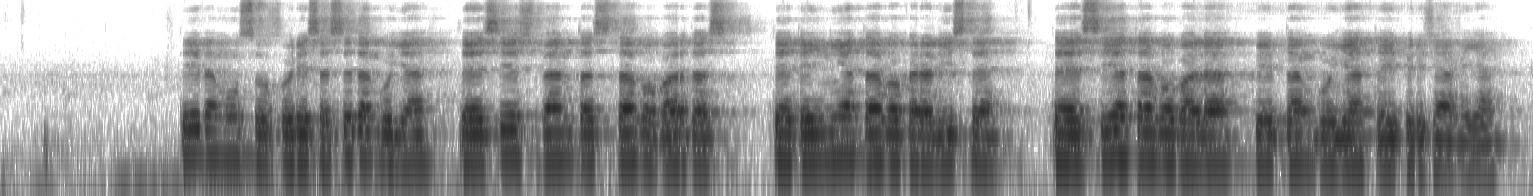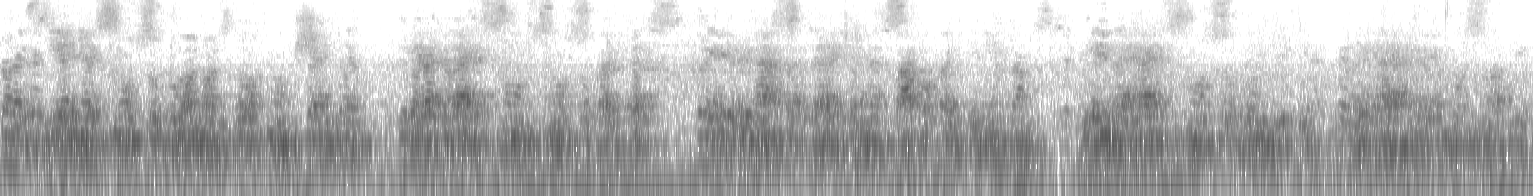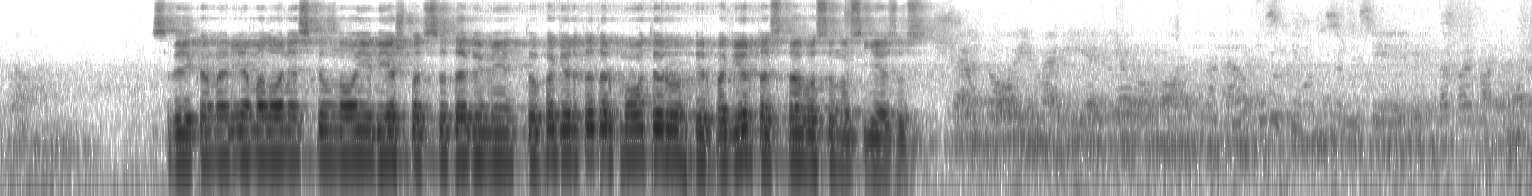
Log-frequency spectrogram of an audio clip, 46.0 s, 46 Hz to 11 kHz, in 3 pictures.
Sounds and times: procession 0:01.8 - 0:45.9

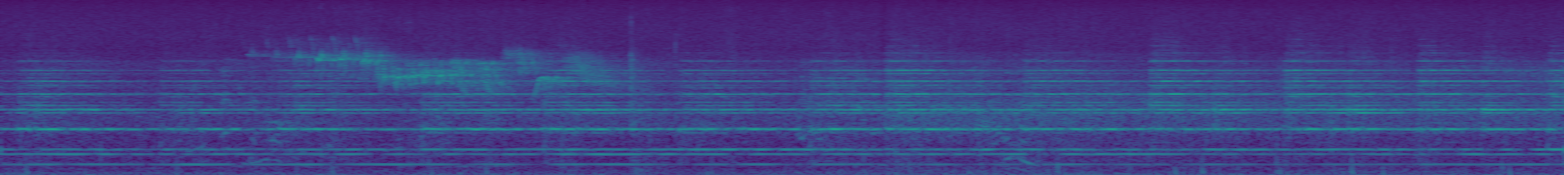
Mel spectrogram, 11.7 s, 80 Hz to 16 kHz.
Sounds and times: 12 o clock bells 0:00.0 - 0:11.7

